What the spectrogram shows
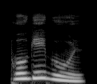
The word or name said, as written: ಪೊಗೆಗೊಳ್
